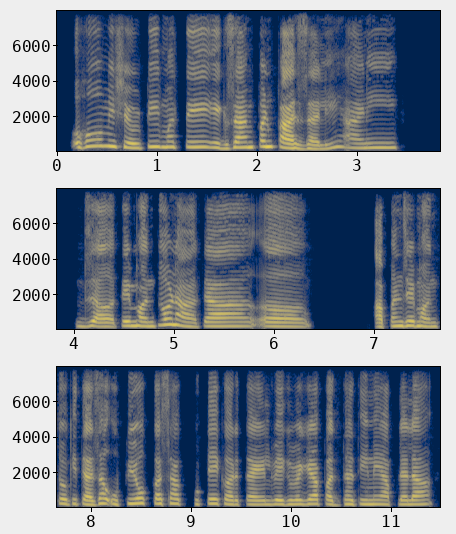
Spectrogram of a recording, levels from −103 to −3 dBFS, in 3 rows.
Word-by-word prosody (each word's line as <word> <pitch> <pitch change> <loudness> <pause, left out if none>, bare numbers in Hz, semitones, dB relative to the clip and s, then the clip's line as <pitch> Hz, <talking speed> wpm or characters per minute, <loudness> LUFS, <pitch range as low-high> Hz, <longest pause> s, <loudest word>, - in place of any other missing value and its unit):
हो, 330 +6 -1
मी 345 -2 +3
शेवटी 285 +1 +1
मग 300 - +1
ते 295 - +1 0.2
एक्झाम 285 +5 +3
पण 325 -1 +5
पास 240 -4 +6
झाली 215 +7 -3
आणि 250 +1 -4 0.9
ज 260 - +2 0.3
ते 255 - +3
म्हणतो 255 +6 +1
ना 245 -8 +2
त्या 235 -1 +3 0.4
अ, 220 -2 -1 0.7
आपण 245 +4 0
जे 260 +1 +2
म्हणतो 240 +1 -1
की 250 +1 -6
त्याचा 230 +3 +3
उपयोग 265 +3 0
कसा, 265 +1 0 0.2
कुठे 240 +3 -1
करता 225 -2 -1
येईल, 220 0 -1
वेगवेगळ्या 235 +1 +1
पद्धतीने 235 +2 -2
आपल्याला, 230 +1 0
245 Hz, 150 wpm, -24 LUFS, 230-270 Hz, 0.9 s, पास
